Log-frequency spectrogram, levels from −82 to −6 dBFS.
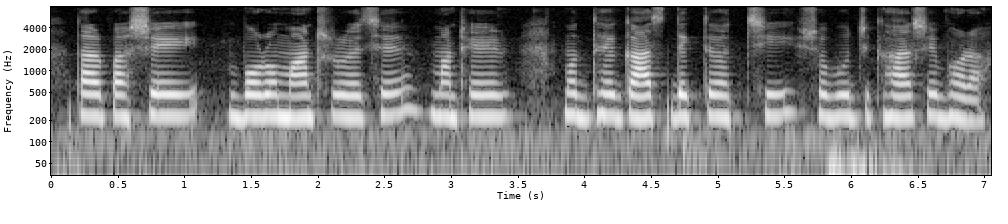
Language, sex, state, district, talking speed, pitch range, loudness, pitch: Bengali, female, West Bengal, Dakshin Dinajpur, 110 wpm, 225-235 Hz, -16 LUFS, 230 Hz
